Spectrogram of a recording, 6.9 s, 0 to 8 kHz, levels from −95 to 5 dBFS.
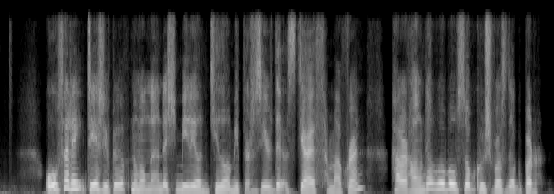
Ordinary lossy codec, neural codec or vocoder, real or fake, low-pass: none; codec, 16 kHz in and 24 kHz out, 0.4 kbps, LongCat-Audio-Codec, four codebook decoder; fake; 7.2 kHz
